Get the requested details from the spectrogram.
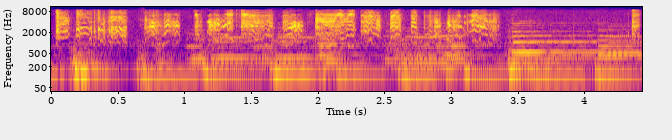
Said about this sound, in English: birds with rhythmic and repetitive songs which are often kept as pets. This is the sound of an adult. And this is the rather less predictable sound of a baby bird.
